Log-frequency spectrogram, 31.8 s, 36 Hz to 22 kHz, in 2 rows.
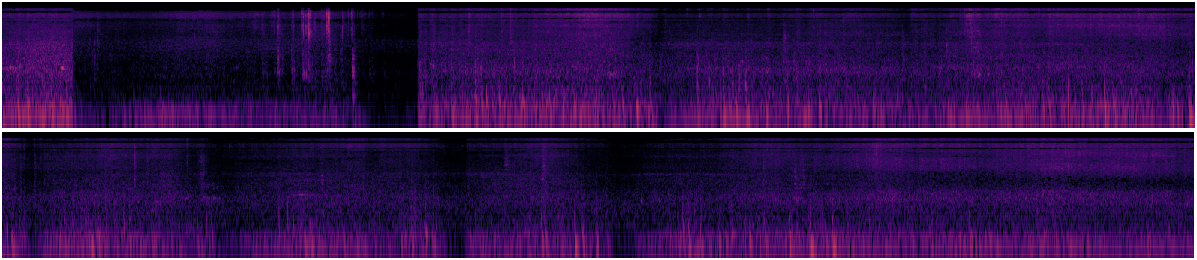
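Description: Wind buffeting the microphone in gusts, a low rumble that drops away every few seconds, over a Lexus GX470's V8 running as the SUV reverses through packed snow.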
